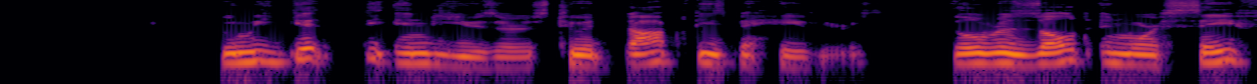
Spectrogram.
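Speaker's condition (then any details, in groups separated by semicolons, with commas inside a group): No condition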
